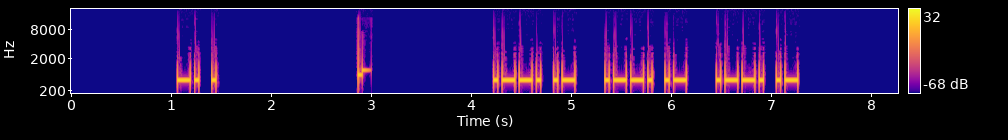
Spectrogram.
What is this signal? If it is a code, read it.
Morse code, heard as a keyed tone, about 28 wpm, 700 Hz. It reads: NE PA PA PA
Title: US States Repeated 3x 28wpm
